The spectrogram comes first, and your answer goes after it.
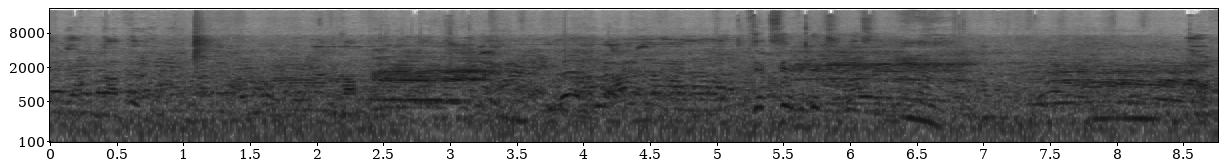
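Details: Cattle at the Aftabganj livestock market in Dinajpur, Bangladesh, where cows with calves are sold, 25 August 2024. Several overlapping moos of differing pitch rise out of dense, loud crowd noise.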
